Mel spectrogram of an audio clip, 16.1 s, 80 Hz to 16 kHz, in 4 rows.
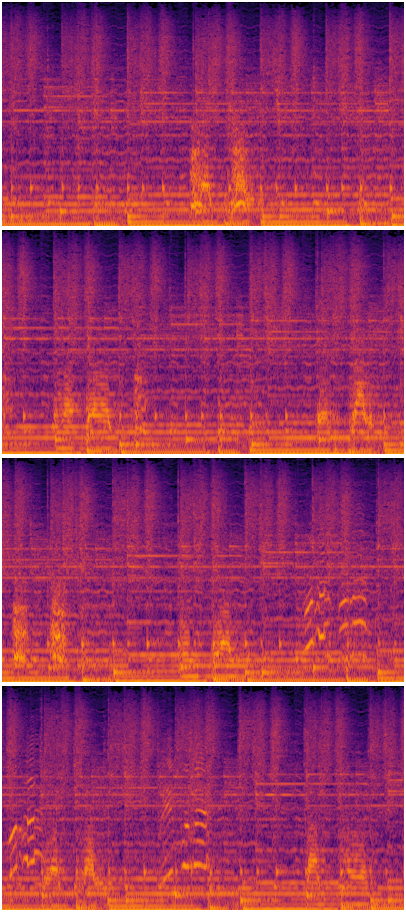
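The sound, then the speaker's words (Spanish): Dog barks and high yips recur over a steady, loud cumbia music track with a thumping bass line, played on KXSF 102.5 FM radio in San Francisco, the barking blended into the mix rather than standing out on its own. “perro está ahí.”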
